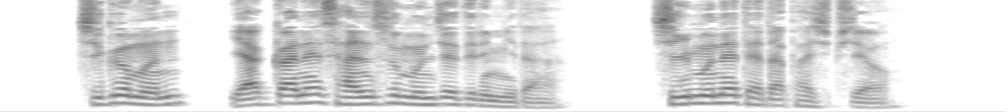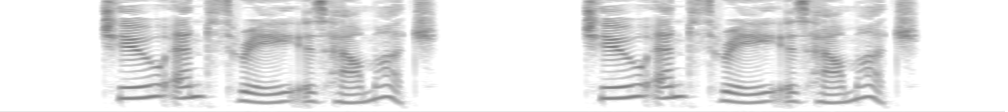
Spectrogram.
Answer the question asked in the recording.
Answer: 2 and 3 is 5.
